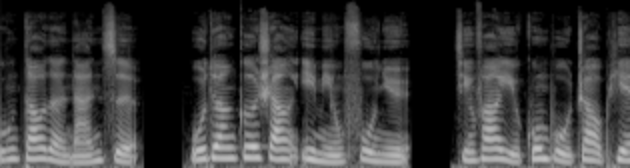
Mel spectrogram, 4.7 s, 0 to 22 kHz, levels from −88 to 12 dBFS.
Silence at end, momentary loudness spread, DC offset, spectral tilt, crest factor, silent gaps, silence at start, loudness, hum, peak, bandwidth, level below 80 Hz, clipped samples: 0 s; 8 LU; under 0.1%; -5.5 dB/octave; 16 dB; 1.07-1.36 s, 3.08-3.37 s; 0 s; -19 LUFS; none; -4 dBFS; 18.5 kHz; -44 dBFS; under 0.1%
